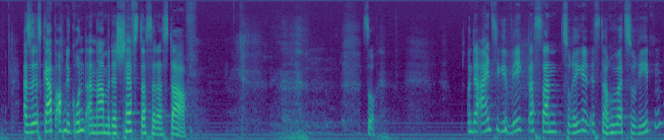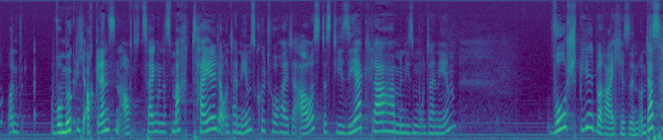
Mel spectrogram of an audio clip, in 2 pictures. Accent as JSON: {"language": "German", "region": "Hamburg", "country": "Germany", "said": "Ich komme aus Hamburg, da können auch so Läden so ganz bestimmt sagen, wir sind Hanseaten"}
